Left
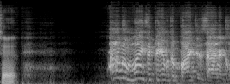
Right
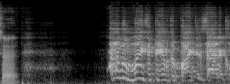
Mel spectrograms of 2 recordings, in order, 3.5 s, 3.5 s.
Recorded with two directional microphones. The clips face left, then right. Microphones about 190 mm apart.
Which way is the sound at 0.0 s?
20° left (ahead or behind).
